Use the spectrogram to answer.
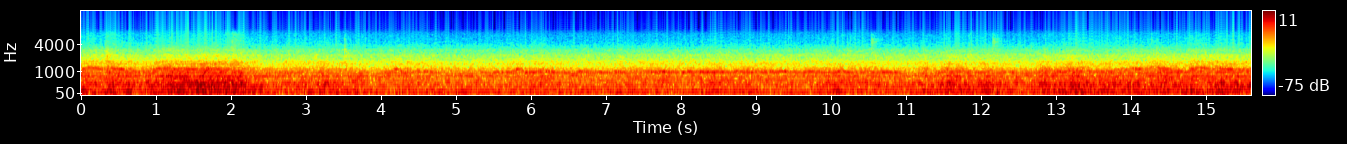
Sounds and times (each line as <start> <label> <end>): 0.0 Windstorm 15.6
